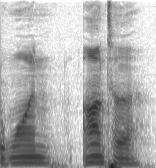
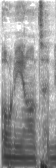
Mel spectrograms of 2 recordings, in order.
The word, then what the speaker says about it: Oneonta: It's spelled differently. It's when my dumbass when I look at look at it, I want to say one onto, but it's actually pronounced Oneonta, New York.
